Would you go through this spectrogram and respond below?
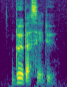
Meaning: talkative
- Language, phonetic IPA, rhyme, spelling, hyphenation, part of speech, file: Hungarian, [ˈbøːbɛseːdyː], -dyː, bőbeszédű, bő‧be‧szé‧dű, adjective, Hu-bőbeszédű.ogg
